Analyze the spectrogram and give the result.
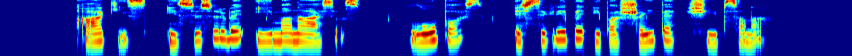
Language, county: Lithuanian, Kaunas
